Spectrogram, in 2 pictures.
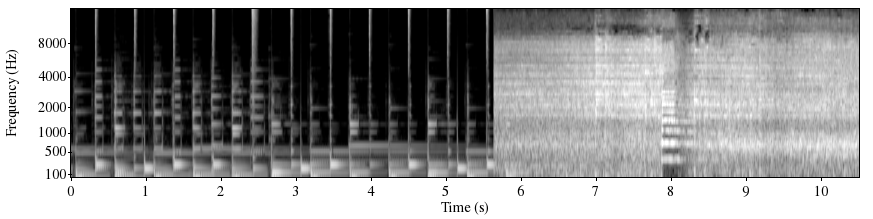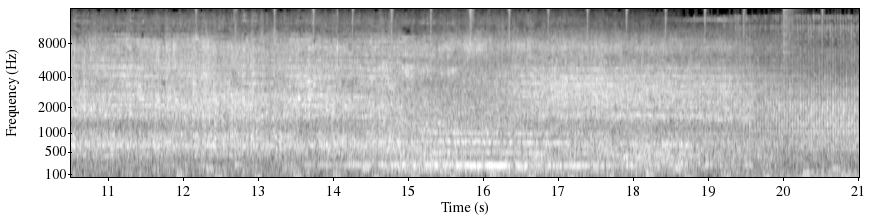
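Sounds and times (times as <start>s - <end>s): train rumbling past: 5.6s - 21.0s
train horn blast: 7.6s - 8.9s, 12.1s - 18.2s.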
